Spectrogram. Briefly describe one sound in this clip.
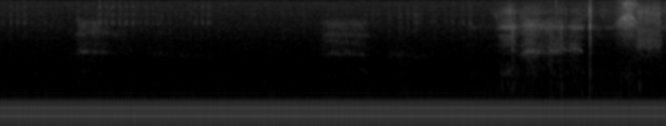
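A marker scratches softly on paper.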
